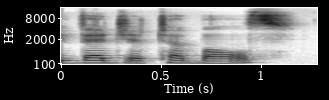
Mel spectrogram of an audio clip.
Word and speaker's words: vegetables: Again, it's just three syllables, even though you might think it should be vegetables. It's not. We just say it, vegetables, vegetables. Vegetables, vegetables. It's like that E is gone.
